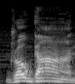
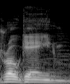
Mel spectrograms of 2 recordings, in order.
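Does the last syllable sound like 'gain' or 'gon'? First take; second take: gon; gain. First: The last syllable sounds like 'gon'. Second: The last syllable sounds like 'gain'. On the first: The speaker calls it right. "Drogon, not Drogain" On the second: The speaker calls it wrong. "not Drogain"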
